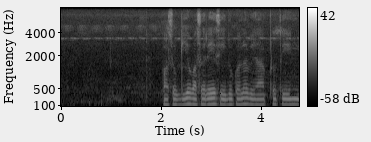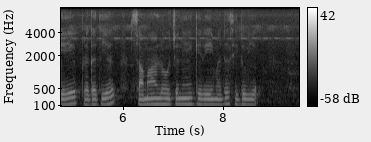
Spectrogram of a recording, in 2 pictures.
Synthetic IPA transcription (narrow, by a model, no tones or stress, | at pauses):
pasuɡijəʋasəɾejːsid̪ukələʋejaːpɾut̪ijiŋɡeːprəɡət̪ijə | samaːloːt͡ʃənejəkiɾiːməd̪əsid̪uʋijə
